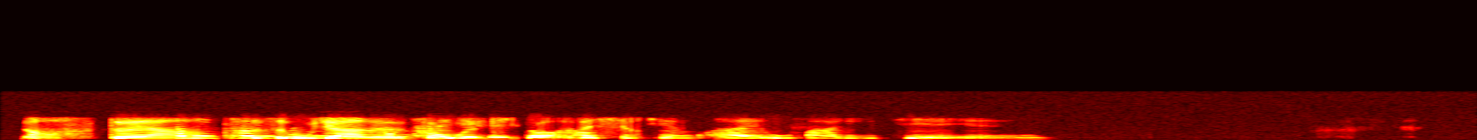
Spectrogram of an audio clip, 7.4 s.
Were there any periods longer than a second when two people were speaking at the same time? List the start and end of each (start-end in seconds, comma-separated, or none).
0.8-3.2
